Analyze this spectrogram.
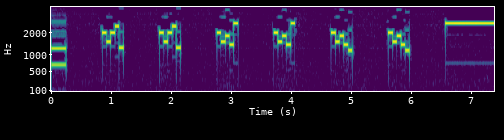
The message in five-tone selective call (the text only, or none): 85803 85803 85744 85744 85742 85742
